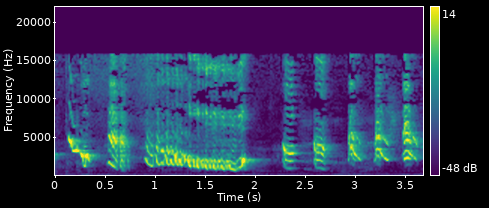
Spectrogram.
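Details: Caged black-naped oriole courting a female: two sharp falling notes, a long harsh rasping squawk, then a string of short slurred whistles in pairs.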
